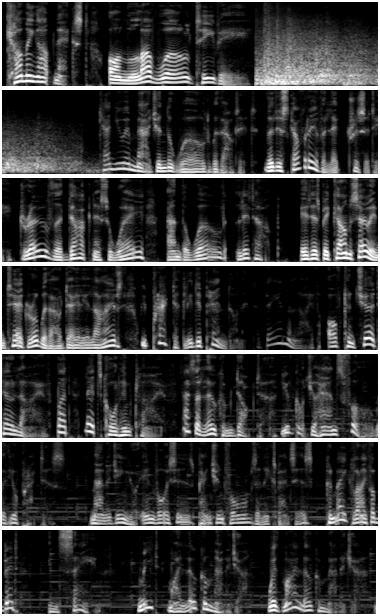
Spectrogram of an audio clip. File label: Voiceover showreel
